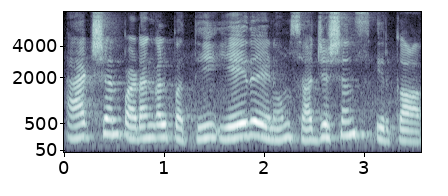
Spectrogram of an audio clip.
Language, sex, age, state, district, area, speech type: Tamil, female, 45-60, Tamil Nadu, Cuddalore, rural, read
